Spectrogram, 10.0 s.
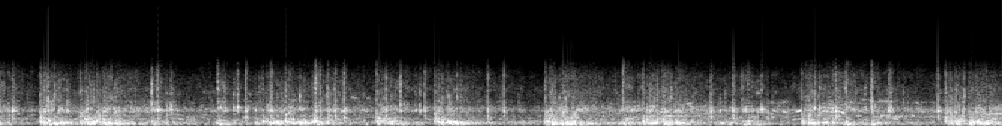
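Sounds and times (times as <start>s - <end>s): firework crackling: 0.0s - 10.0s
firework shells booming: 0.0s - 10.0s
loud bang: 0.0s - 10.0s.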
